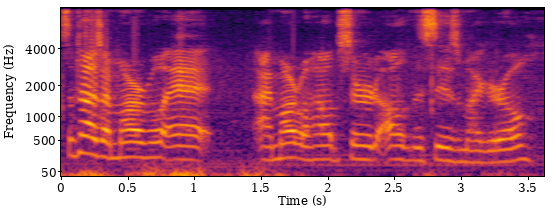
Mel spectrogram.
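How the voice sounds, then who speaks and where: A woman's voice: mid-range voice, fairly quick, slight background noise, natural voice, low-quality recording. A woman reading the lines of a bookish older male scholar from a game, stumbling and restarting as she reads. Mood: musing.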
